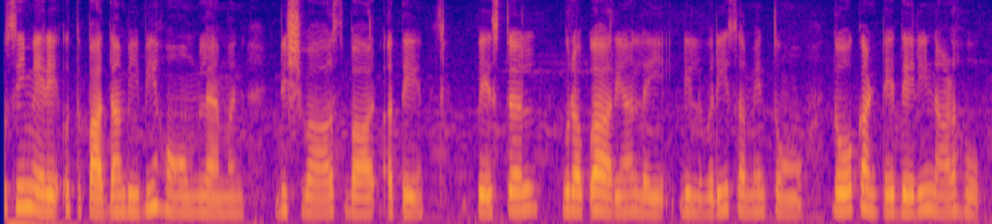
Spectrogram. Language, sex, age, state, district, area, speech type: Punjabi, female, 18-30, Punjab, Mohali, urban, read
